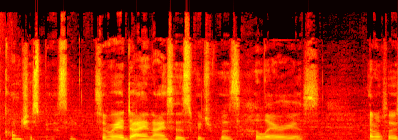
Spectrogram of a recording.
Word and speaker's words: Dionysus: Listen, the D is for Dionysus. That's Dionysus.”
